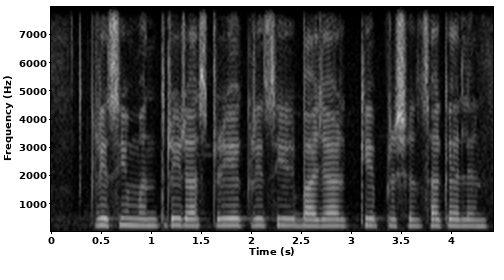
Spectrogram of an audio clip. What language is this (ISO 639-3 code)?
mai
